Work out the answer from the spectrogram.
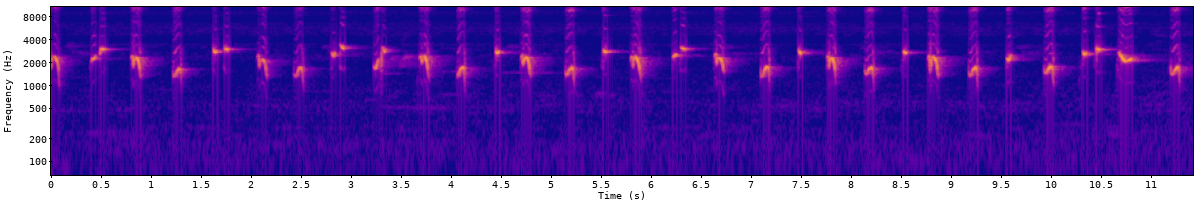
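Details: Vocal yellow-vented bulbul in extended rapid song, a lure to make other bulbuls sing quickly: an unbroken chain of short, sharp, bubbly notes, roughly three per second.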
